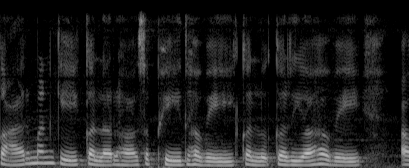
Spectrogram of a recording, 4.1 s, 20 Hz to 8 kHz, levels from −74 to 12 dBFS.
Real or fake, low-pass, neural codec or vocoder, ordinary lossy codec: real; 7.2 kHz; none; none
